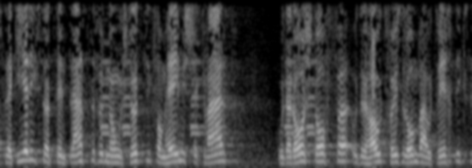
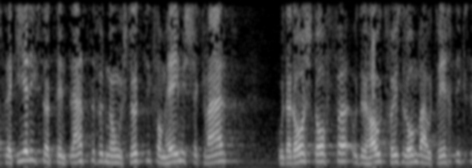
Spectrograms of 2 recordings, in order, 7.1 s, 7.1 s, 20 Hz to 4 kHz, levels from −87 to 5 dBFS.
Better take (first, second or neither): second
